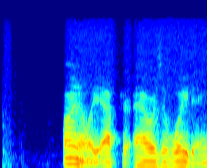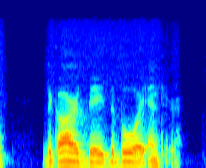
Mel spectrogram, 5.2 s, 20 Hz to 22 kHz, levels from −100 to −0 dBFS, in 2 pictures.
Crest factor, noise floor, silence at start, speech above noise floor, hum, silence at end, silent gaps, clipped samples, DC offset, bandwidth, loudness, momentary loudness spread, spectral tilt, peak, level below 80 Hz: 20 dB; -82 dBFS; 0.8 s; 55 dB; none; 0.35 s; none; under 0.1%; under 0.1%; 11 kHz; -28 LUFS; 12 LU; -10.5 dB/octave; -8 dBFS; -62 dBFS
